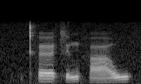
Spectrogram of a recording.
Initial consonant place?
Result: velar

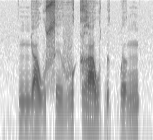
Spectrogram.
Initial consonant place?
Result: palatal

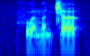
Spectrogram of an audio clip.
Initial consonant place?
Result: glottal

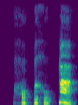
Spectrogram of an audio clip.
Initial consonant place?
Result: glottal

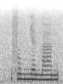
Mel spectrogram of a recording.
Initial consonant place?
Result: labial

